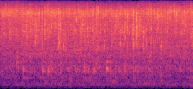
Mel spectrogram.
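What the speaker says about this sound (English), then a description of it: "I'm going to go to the sink, put the cold water on, and then just see how freely it flows" Cold water runs from a kitchen sink faucet in a steady, close hiss and splash, continuous and unbroken, with no talking.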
